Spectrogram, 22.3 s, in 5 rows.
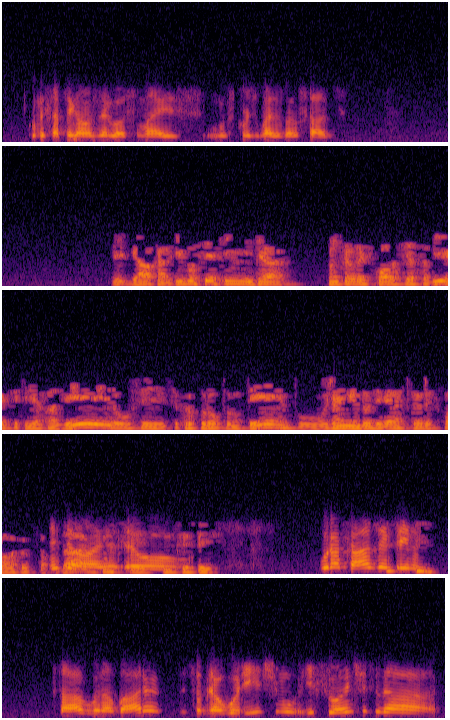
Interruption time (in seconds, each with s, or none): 13.8 s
